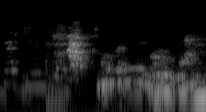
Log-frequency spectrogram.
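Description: A dog barks once in the background, a short sharp bark a little past a third of the way in, followed by voices.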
